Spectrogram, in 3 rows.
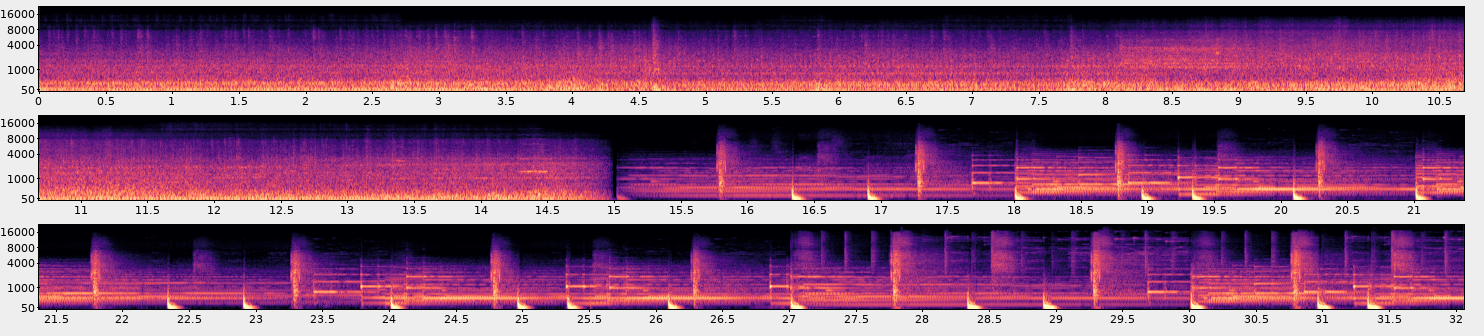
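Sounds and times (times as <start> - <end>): tractor engine drone: 0.0 - 15.0.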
